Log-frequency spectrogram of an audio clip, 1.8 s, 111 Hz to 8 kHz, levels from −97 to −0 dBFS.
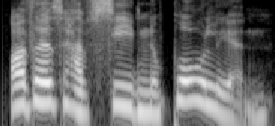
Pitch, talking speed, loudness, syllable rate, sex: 205 Hz, 130 wpm, -18 LUFS, 4.1 syllables/s, female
